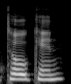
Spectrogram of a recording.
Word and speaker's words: Tolkien: En este momento, uh, Tolkien, ¿sí lo pronuncié bien? – Sí.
